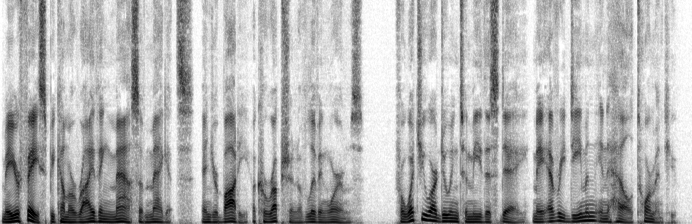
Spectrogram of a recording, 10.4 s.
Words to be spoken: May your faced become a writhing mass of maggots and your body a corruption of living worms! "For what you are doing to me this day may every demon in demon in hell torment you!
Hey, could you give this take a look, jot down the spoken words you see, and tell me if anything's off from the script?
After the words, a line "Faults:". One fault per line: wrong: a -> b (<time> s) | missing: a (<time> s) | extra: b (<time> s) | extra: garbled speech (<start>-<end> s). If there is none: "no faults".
May your face become a writhing mass of maggots and your body a corruption of living worms! "For what you are doing to me this day may every demon in hell torment you!
Faults:
wrong: faced -> face (0.3 s)
missing: demon in (9.1 s)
